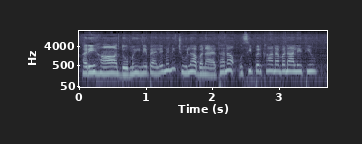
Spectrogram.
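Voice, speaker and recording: With a rather high, slightly fast, darkish voice, a woman lightly acts the part of a humble, devoted young village daughter-in-law in a Hindi moral cartoon story. The character's dialogue is respectful, earnest, dutiful and eager to please.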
